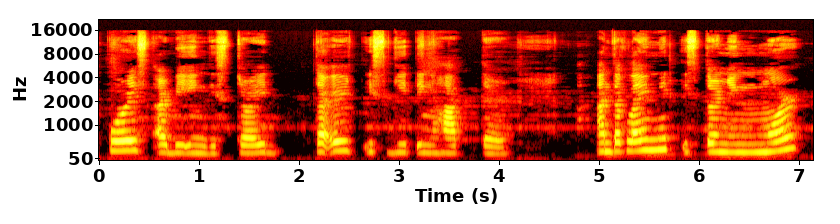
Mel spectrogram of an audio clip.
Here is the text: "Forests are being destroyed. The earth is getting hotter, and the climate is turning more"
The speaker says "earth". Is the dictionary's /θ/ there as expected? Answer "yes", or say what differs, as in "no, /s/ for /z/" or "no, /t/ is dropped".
no, /t/ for /θ/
